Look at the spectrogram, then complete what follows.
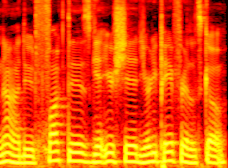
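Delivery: plain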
